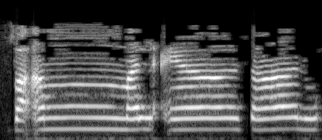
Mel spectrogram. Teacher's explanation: میم کے اوپر تشدید ہے, غنہ کرنا تھا.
